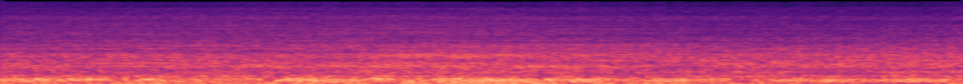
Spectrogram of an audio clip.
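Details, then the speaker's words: Older Comfortmaker forced draft furnace restarting after the open high limit switch was replaced: a steady, even whir with low hum as the inducer spins up and purges gases before ignition; it sounds normal and smooth. "So it will take a couple of seconds while this boots up, clears out any gases."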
